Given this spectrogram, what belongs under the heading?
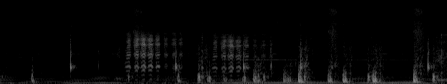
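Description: Sheep in a Minecraft game bleating repeatedly in short, irregular calls, fairly close and clear over faint background tones, with no talk.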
